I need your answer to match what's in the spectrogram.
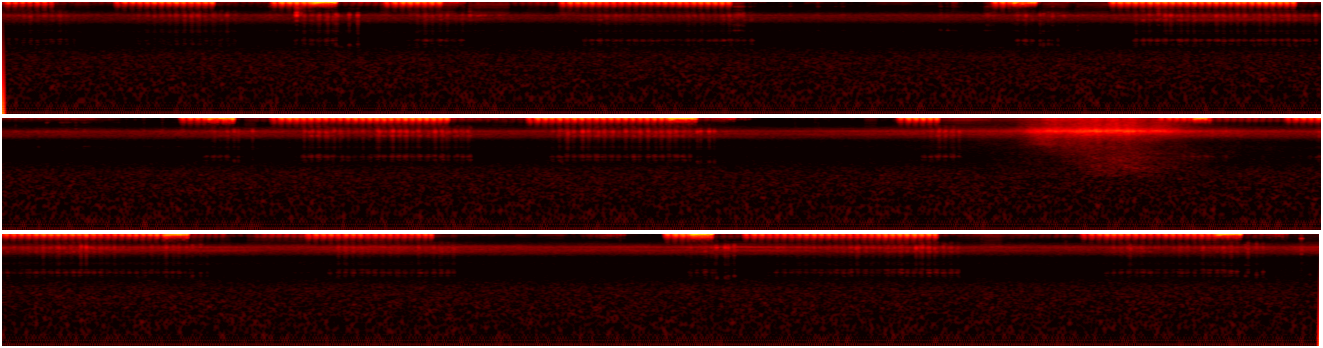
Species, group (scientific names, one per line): Platycleis affinis
Orthoptera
